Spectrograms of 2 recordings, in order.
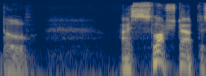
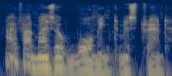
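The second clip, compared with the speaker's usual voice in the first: plain reading voice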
